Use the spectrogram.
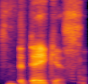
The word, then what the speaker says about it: Sudeikis: Sudeikis? Okay, Jason here. Oh, Jason Sudeikis. Yeah. Sudeikis.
